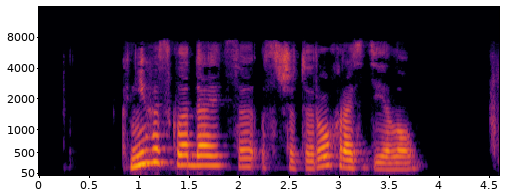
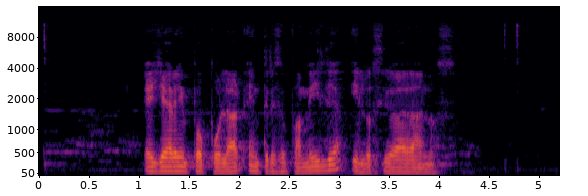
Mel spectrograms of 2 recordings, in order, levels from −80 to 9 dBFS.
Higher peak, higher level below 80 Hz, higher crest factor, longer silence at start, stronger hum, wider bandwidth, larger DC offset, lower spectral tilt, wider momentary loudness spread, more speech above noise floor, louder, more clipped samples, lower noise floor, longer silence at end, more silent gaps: first, -2 dBFS vs -8 dBFS; second, -62 dBFS vs -46 dBFS; about the same, 18 dB vs 22 dB; first, 0.85 s vs 0.05 s; neither; second, 7.8 kHz vs 11.5 kHz; neither; second, -5 dB/octave vs -7 dB/octave; about the same, 10 LU vs 11 LU; first, over 73 dB vs 35 dB; first, -18 LUFS vs -28 LUFS; neither; first, under -90 dBFS vs -63 dBFS; second, 0.05 s vs 1.1 s; first, 3.89-4.49 s vs none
